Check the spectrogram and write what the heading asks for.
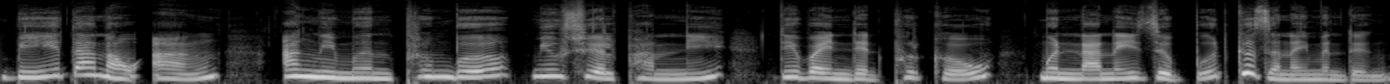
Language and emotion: Bodo, happy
